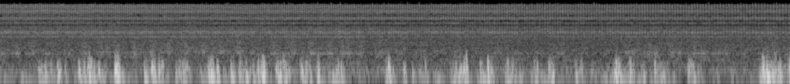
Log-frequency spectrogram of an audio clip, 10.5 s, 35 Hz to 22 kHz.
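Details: Wahoo smart trainer still noisy after cleaning, after 30 minutes warmup: uneven low thuds, a few each second, knocking through the hum; source unclear.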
